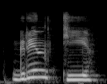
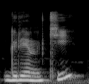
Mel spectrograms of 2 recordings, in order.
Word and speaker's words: гренки: По результатам портала «Где ударение .рф» в русском языке есть две нормы – гренки и гренки. Первый вариант постепенно исчезает из речи и предполагается, что он скоро исчезнет из словарей. Раньше единственным правильным вариантом считался гренки.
